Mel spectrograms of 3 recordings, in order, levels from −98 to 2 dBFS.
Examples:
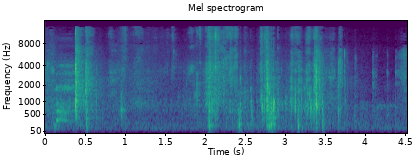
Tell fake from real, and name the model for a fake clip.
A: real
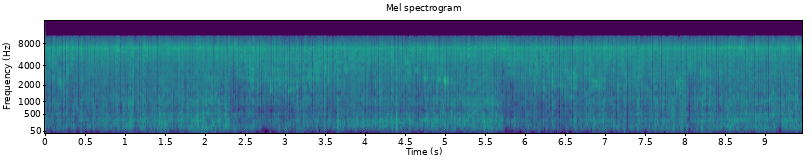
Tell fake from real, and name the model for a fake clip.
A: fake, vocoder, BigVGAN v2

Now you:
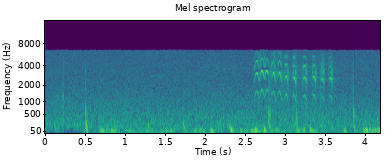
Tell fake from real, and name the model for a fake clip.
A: real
